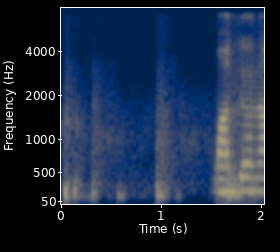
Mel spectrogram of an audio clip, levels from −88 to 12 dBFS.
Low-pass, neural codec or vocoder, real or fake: 7.2 kHz; codec, 24 kHz, 0.9 kbps, WavTokenizer, large speech release; fake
